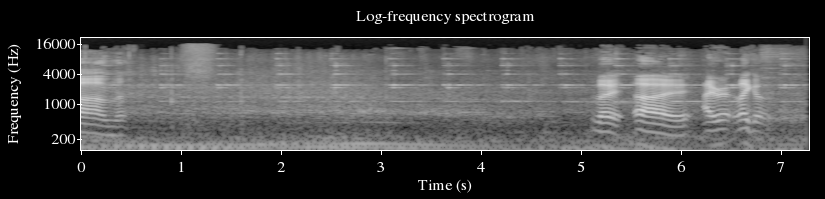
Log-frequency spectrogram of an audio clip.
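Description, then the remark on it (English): A train rumbles past on its way back, with a heavy, continuous low roar and a steady high ringing bell tone above it, and voices break in near the end. “It is coming back. It's the same guy. You gotta say hello. They gotta get that ding ding ding in there for this over my head shot.”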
